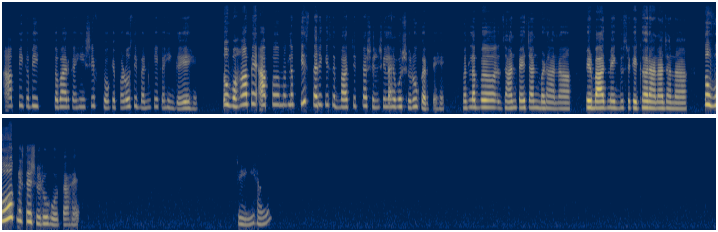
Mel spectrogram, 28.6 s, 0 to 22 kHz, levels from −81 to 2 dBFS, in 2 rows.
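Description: From 0.05 s to 5.89 s the automatic gain control judges the input too quiet and steadily raises its gain, by about 14 dB, so the speech and the background noise behind it swell upward together. A second, gentler automatic gain rise follows from 7.19 s to 11.25 s, lifting the level by about 3 dB; the whole sound grows slightly louder again rather than any one part of it.

From 14.27 s to 19.75 s the call bitrate drops. The bandwidth estimate falls, and the encoder is pushed from a comfortable rate down to something that sounds like roughly 11 kbps, holding at that low point for about 5.2 s. At that rate the codec codes coarsely and narrows its audio band from 20 kHz to 8 kHz, so the speech loses its crisp top end and turns muffled and rough until quality returns.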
